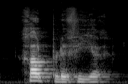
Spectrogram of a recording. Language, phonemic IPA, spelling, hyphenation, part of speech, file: Dutch, /ˈɣɑu̯t.pləˌviːr/, goudplevier, goud‧ple‧vier, noun, Nl-goudplevier.ogg
- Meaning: golden plover, European golden plover (Pluvialis apricaria)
